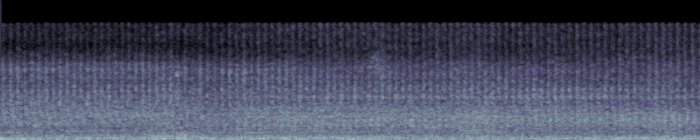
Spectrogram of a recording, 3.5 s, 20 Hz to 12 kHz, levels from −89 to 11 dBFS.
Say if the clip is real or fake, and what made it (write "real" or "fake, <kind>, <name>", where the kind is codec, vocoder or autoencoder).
fake, vocoder, Vocos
